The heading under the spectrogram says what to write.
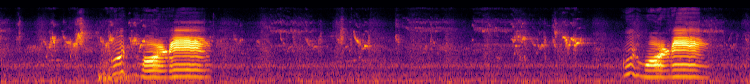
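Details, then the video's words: A talking myna says "Good morning" in two short speech-like phrases with rising harmonic tones, about five seconds apart, over a low background hum. "Talking Bird| Saying Good Morning"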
